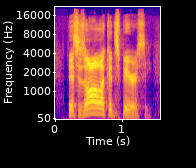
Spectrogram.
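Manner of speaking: mock, high, loud, furious ranting yell. Retelling a wrestling segment where a wrestler goes off: imitating someone yelling. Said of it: "She just starts yelling".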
